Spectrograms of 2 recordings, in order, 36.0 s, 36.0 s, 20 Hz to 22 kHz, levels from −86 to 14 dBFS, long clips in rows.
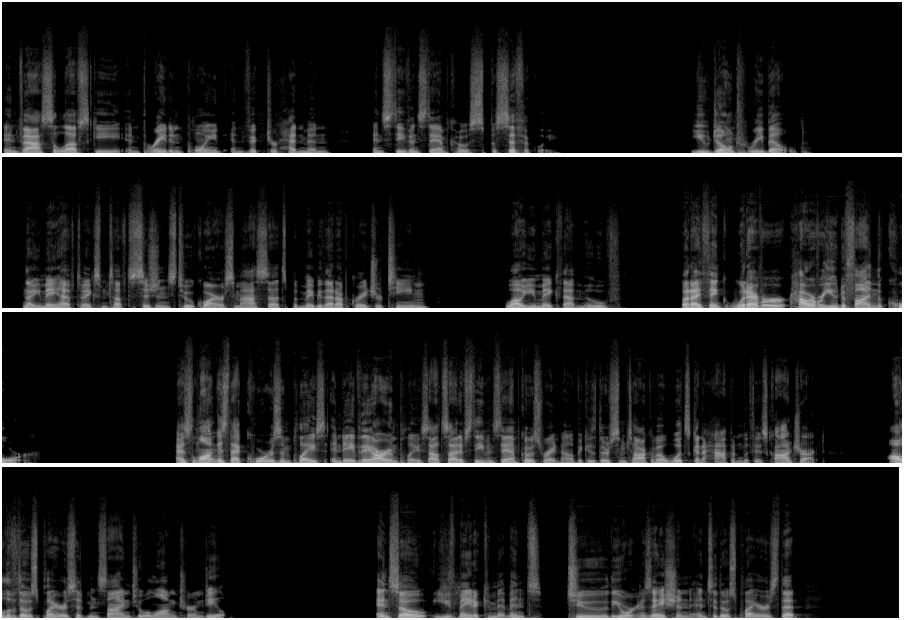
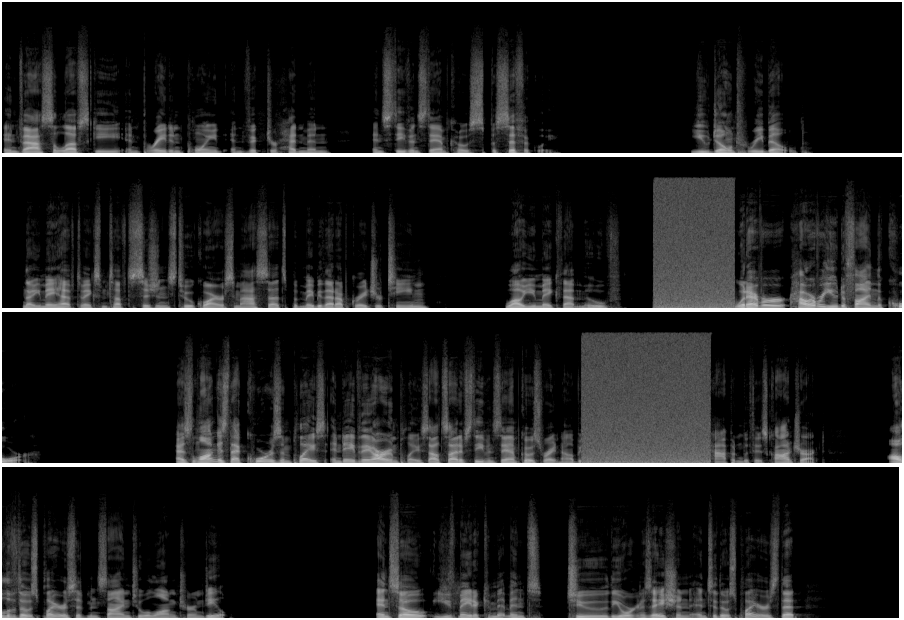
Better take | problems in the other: first | audio cutting out; filled with static; at 16 s for 1 s and at 24 s for 1.5 s

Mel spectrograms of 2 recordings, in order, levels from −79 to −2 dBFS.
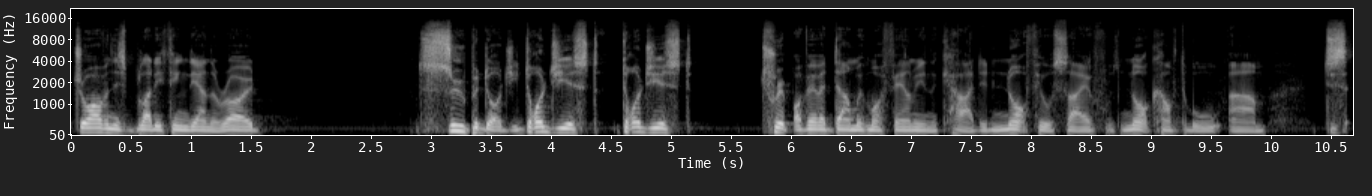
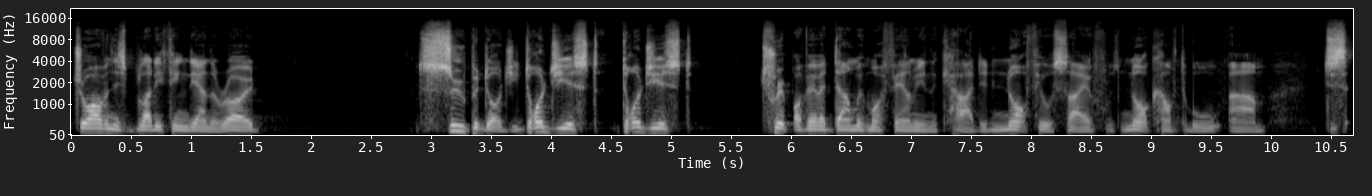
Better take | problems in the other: first | thin; very slightly; fading below 750 Hz

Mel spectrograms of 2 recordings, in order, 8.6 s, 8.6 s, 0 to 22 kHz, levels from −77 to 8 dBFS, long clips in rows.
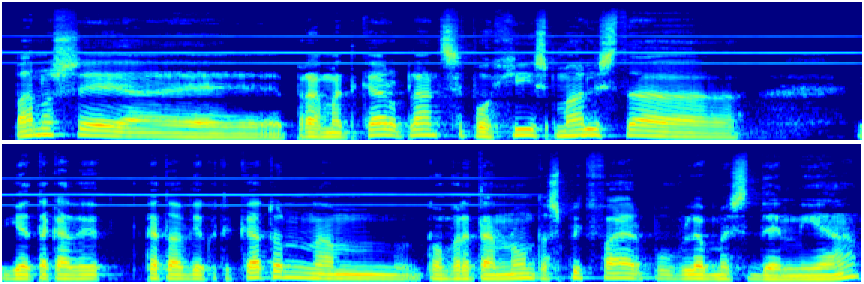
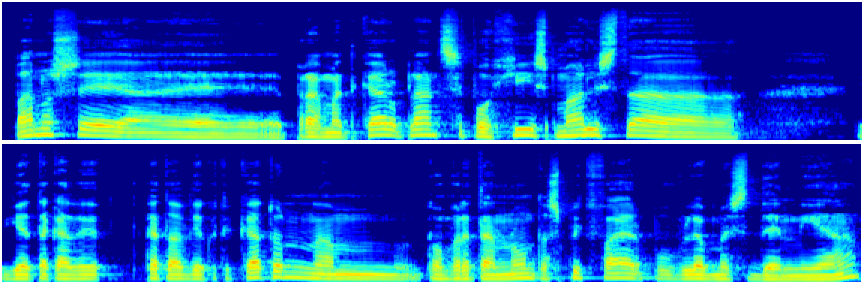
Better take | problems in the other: second | high-pitched whine; noticeable; until 7 s; 5 kHz, 15 dB below the speech

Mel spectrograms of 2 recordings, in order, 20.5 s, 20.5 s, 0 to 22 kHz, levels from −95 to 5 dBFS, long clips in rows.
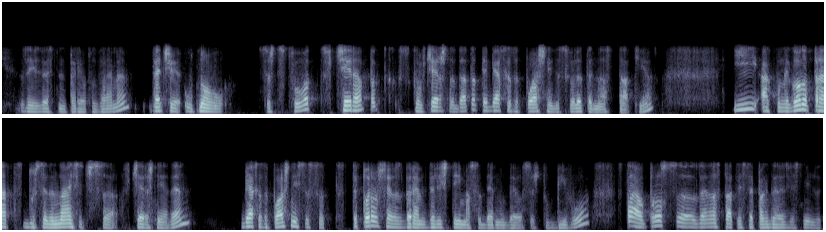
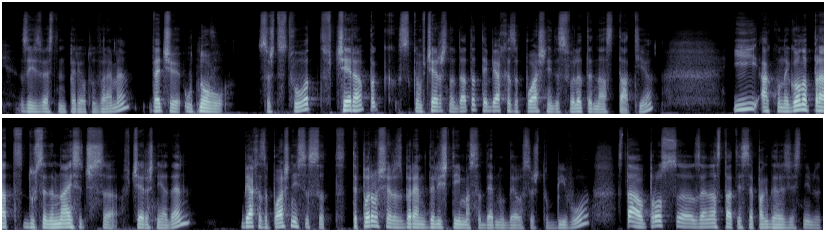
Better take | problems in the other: second | garbled, watery; badly; nothing above 4 kHz

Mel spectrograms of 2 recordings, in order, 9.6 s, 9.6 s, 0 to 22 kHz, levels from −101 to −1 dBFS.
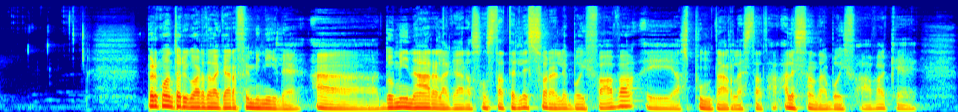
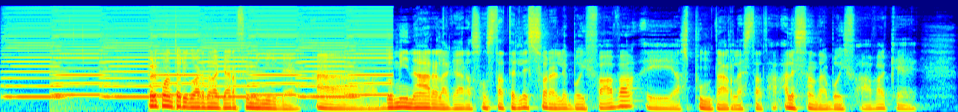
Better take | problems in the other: first | siren; noticeable; until 4 s; peak 1 dB below the speech

